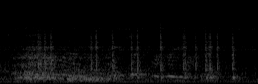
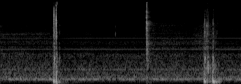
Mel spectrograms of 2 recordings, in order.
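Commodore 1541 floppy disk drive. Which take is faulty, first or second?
first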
